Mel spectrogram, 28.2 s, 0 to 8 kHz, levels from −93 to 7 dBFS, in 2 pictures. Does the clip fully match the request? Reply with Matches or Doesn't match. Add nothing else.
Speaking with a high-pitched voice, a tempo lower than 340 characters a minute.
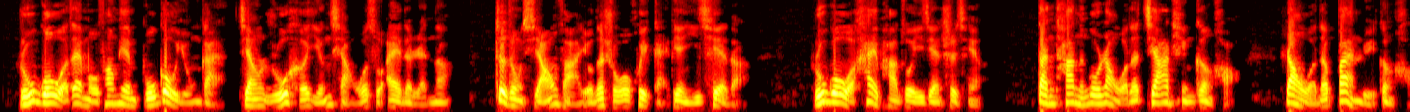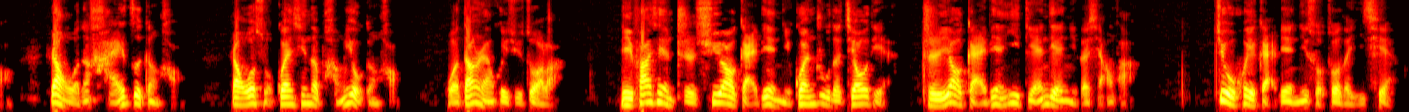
Doesn't match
